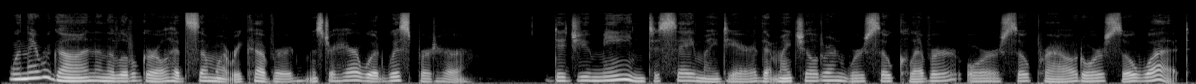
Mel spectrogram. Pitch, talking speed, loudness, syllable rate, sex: 160 Hz, 165 wpm, -20 LUFS, 4.4 syllables/s, female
